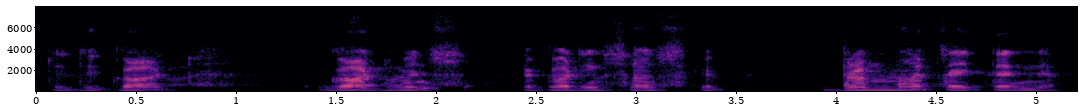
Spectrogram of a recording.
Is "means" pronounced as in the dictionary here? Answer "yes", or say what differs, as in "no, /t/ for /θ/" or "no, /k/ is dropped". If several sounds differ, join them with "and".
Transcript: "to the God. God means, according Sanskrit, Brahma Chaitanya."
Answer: no, /s/ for /z/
